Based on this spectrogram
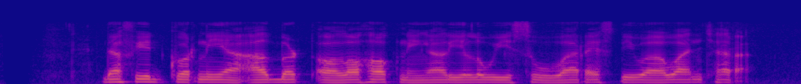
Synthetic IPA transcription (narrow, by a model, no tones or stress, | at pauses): dafid̚kurniaʔalbərt̪ɔlɔɦɔk̚niŋaliluwisuwaɾɛsdiwawaɲt͡ʃaɾa̰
